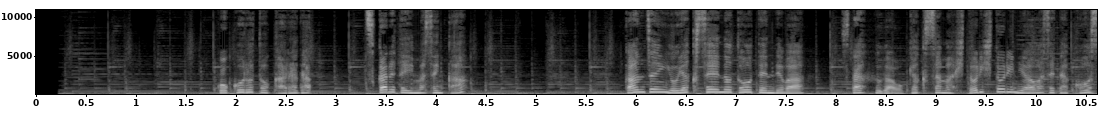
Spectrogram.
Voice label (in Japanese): ナレーション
